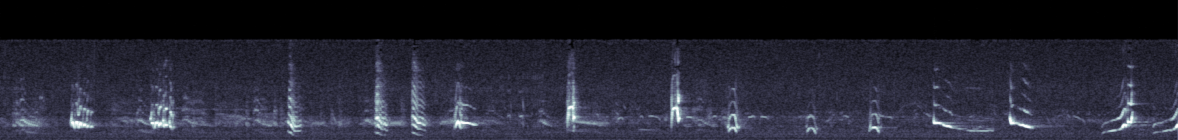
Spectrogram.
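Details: A Northern Mockingbird in bushes beside a parking lot at Cape May Point, New Jersey, USA, sings a run of short, varied chirps and sharp down-slurred notes, often in quick pairs, with a faint low hum behind.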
